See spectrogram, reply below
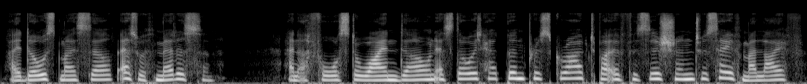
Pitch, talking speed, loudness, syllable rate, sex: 225 Hz, 185 wpm, -16 LUFS, 4.9 syllables/s, female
